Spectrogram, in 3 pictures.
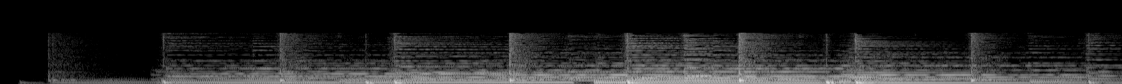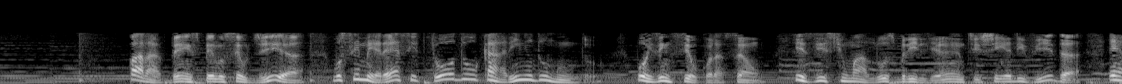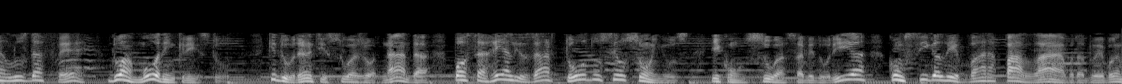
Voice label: Geral Masculino; Dia das Mães; Telemensagens 2017

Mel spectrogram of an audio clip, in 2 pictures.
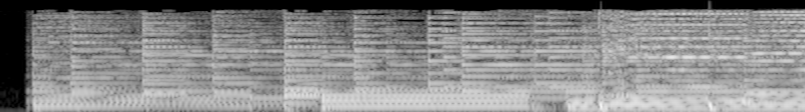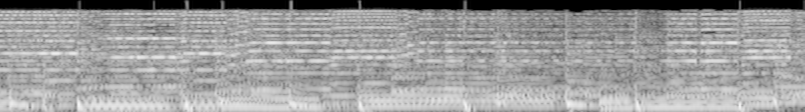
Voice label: ANIV. MÃE F; Aniversários; Aniversários diversos; fem

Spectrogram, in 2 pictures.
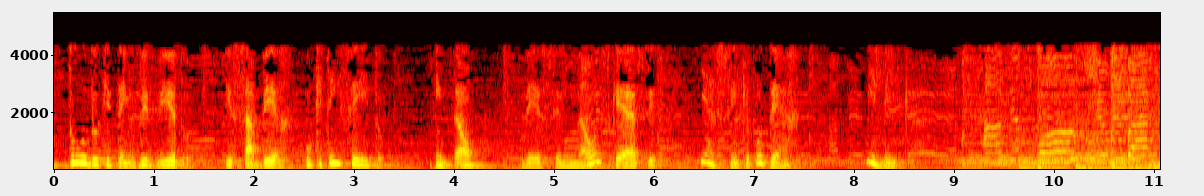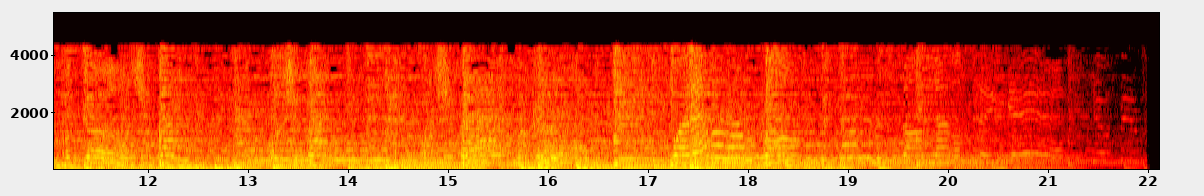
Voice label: SAUDADE AMIZ. F, Telemensagens; Amizade

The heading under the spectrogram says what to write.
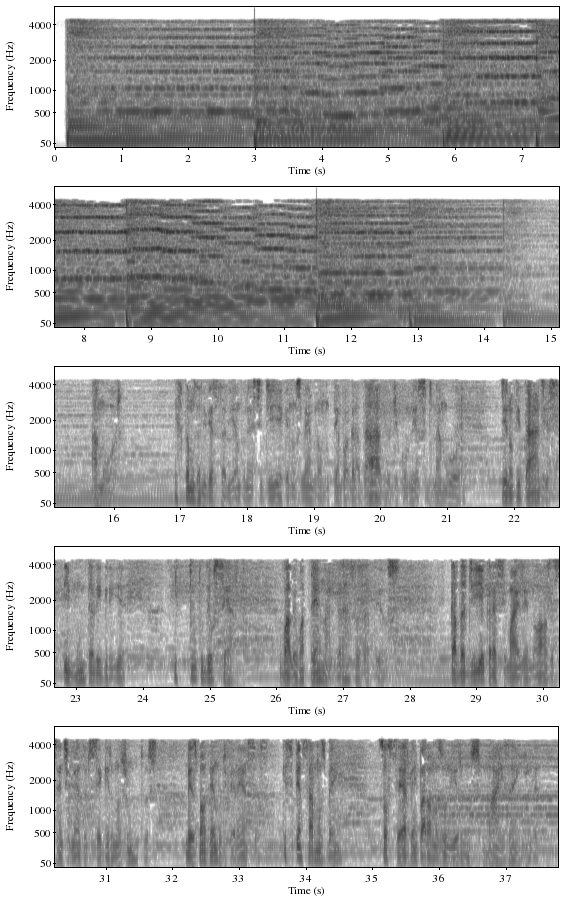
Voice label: CASAMENTO ESPOSA M; Aniversários; ANIVERSARIO romantico; masc

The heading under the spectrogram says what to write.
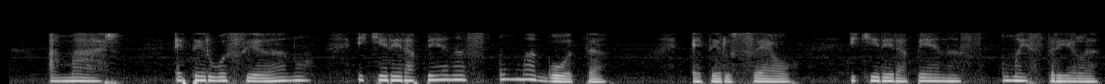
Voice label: ROMÂNTICA POESIA - F, Telemensagens; Românticas

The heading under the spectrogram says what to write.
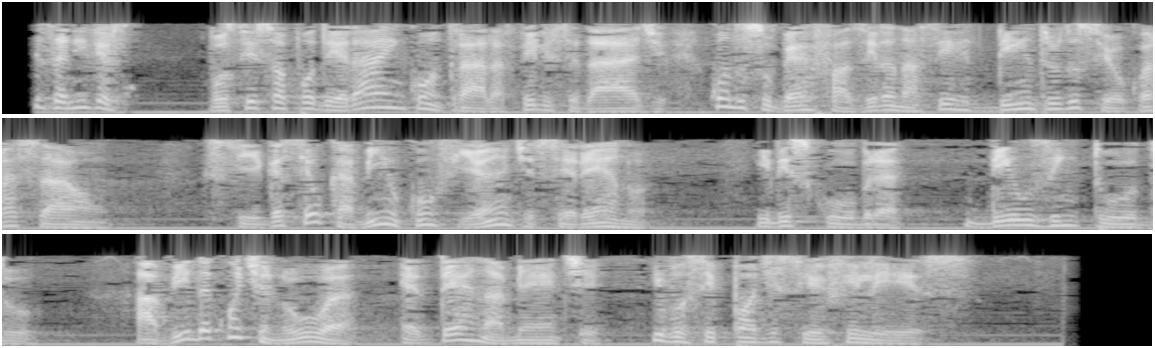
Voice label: Otimismo Geral Masculino

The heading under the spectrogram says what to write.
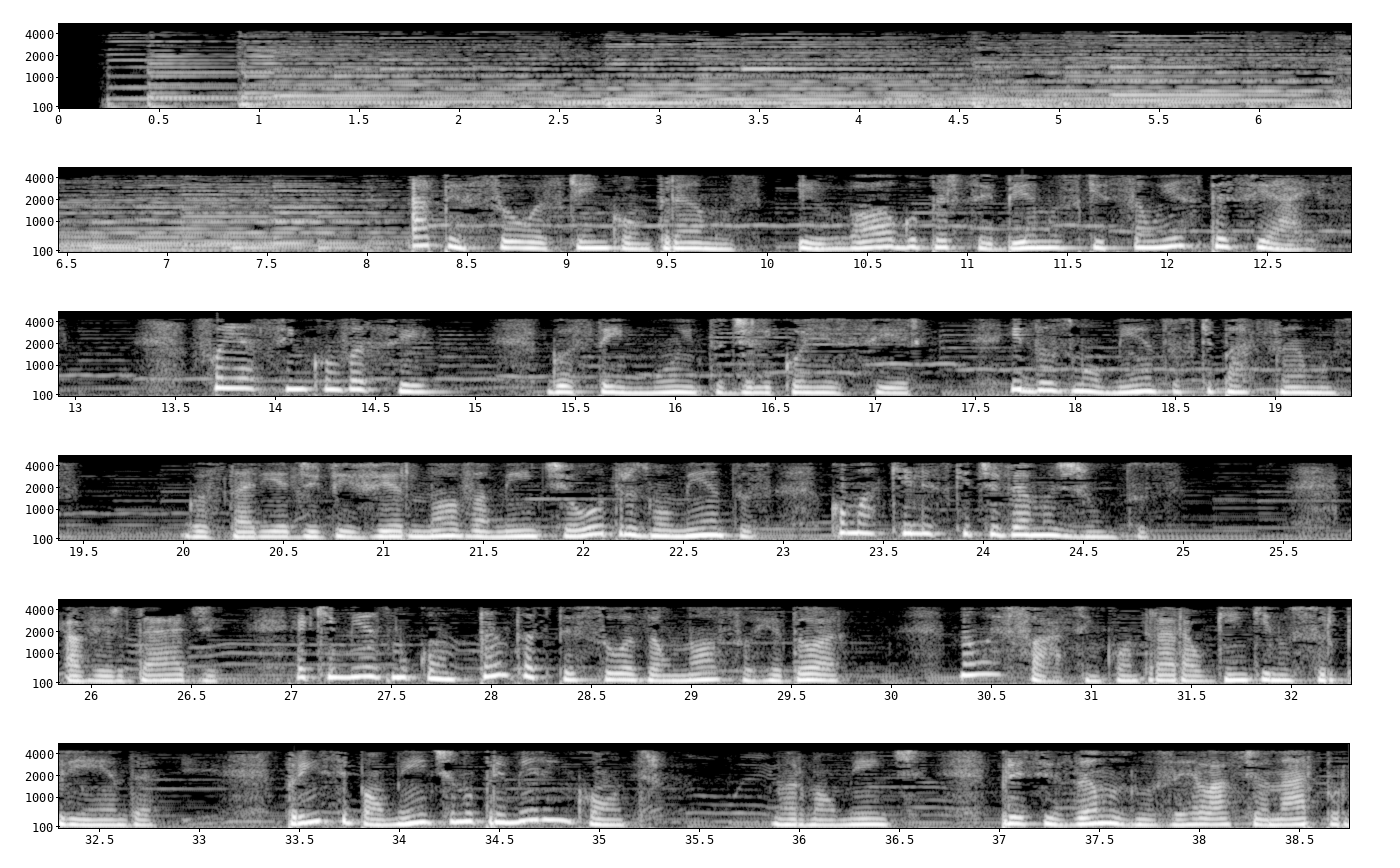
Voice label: ANIV QUEM ESTA FICANDO (F); Aniversários; Aniversários diversos; fem

